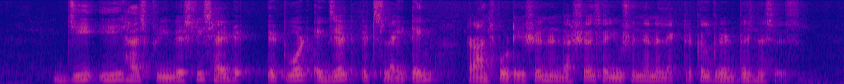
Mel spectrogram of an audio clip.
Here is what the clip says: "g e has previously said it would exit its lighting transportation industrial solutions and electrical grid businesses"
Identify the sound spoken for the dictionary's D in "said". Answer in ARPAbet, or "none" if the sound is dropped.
D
